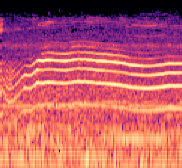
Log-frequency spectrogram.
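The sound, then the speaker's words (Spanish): A young cat yowls loudly in one long, drawn-out cry that rises at the start, then holds a strained, steady pitch for about two seconds, with no talking, as a small two-legged human hugs it tightly against its chest. “Pero él tenía miedo a pesar de las valientes palabras de Yunka y aulló con fuerza cuando un pequeño dos piernas lo abrazó estrechamente contra su pecho.”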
